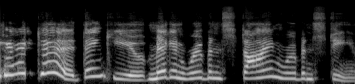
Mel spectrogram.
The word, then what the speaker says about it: Rubinstein: Meghan Rubinstein. I want to say it correctly. It's Steen. Rubinstein.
